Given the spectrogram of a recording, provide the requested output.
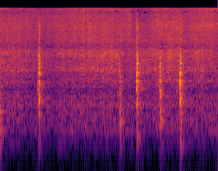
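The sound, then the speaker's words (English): A utensil stirs meat and beef broth in a pot, scraping the bits off the bottom. It makes five short, sharp scraping knocks at an uneven pace over a steady sizzling hiss. No one speaks. “Scrape all the bits off the bottom and get it all combined.”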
